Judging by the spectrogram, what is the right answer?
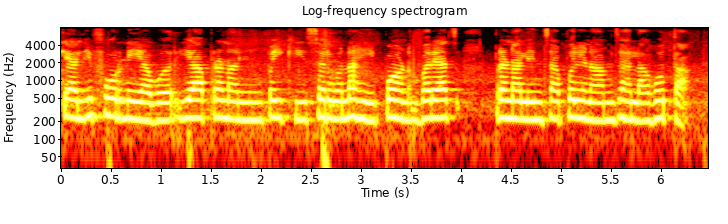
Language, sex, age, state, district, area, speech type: Marathi, female, 30-45, Maharashtra, Osmanabad, rural, read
